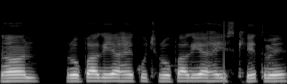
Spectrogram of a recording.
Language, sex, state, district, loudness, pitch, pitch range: Hindi, male, Bihar, Jahanabad, -19 LUFS, 150 Hz, 150-155 Hz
